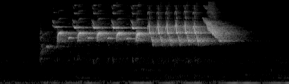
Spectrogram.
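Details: Untutored goldfinch from the Gharb in readiness singing: a fast, ringing trill of repeated bright notes building into a denser buzzy flourish that slides downward at the end.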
